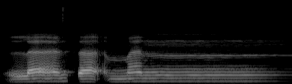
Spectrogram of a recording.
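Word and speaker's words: لا تأمنا: Jadi bacanya itu la ta'manna. Nggak merubah dengung, dengungnya tetap dengung.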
